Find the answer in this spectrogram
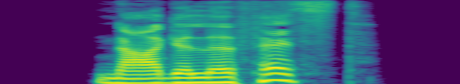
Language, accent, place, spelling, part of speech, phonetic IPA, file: German, Germany, Berlin, nagele fest, verb, [ˌnaːɡələ ˈfɛst], De-nagele fest.ogg
- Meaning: inflection of festnageln: 1. first-person singular present 2. first/third-person singular subjunctive I 3. singular imperative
